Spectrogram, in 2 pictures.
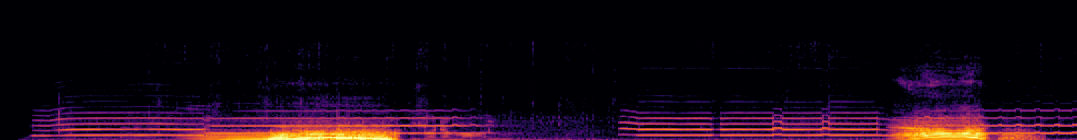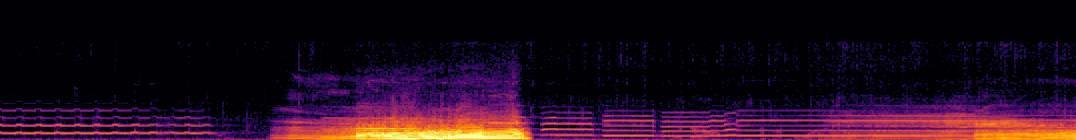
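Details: Tame cows being herded during the day give loud, drawn-out moos that rise and fall, over steady tonal music.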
